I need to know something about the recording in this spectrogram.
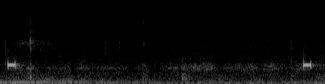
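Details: Motorola APX6000 portable radio (fire department): two short mid-pitched beeps about three seconds apart in a quiet room as the button below push-to-talk is pressed to show the current repeater; normal key tones.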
